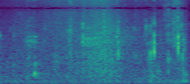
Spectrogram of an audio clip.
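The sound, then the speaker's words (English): A dog eats ketchup, with wet licking and smacking chews in quick, irregular bursts and small sniffs between them, fairly quiet and with no talking. “Oh yeah, you love eating that ketchup.”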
